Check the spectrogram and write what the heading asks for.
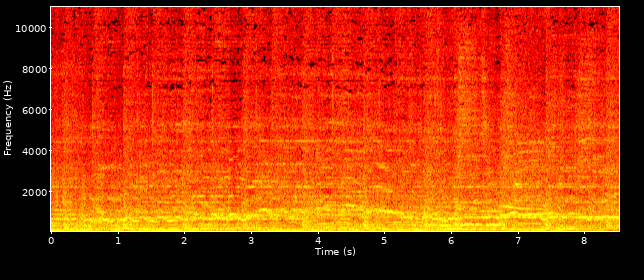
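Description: A live rock band playing loudly: electric guitar over bass and drums, with a singer's voice over the top.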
